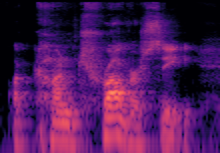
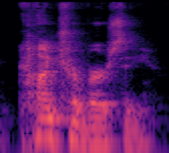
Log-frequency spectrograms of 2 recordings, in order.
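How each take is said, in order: First: It is said the British way. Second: It is said the American way.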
